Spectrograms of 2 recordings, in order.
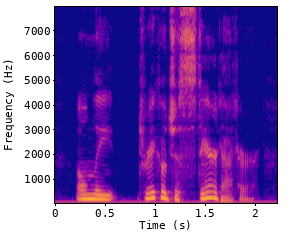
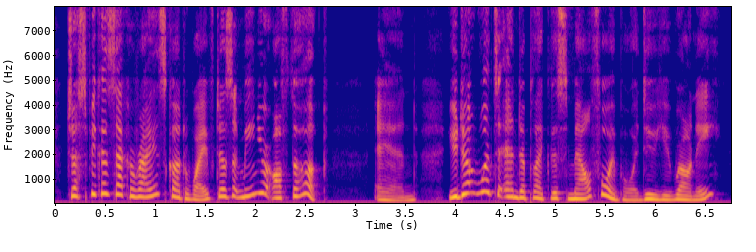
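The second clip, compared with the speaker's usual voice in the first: mocking the mother; 6 semitones higher than usual. Mocking her nagging mother.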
